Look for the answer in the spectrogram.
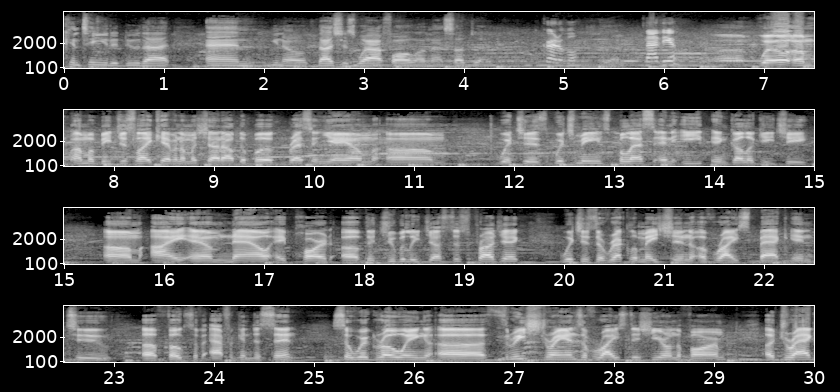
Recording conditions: busy venue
